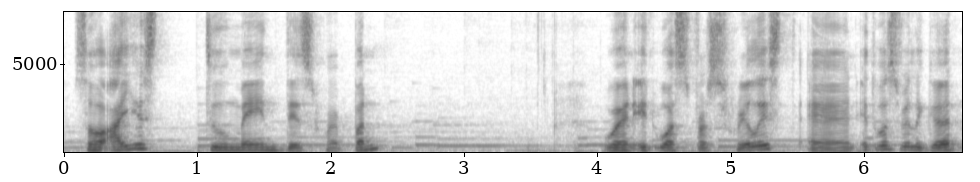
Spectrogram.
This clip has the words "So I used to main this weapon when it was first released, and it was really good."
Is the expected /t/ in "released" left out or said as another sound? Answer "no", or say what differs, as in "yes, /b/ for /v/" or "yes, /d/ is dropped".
no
